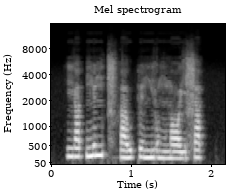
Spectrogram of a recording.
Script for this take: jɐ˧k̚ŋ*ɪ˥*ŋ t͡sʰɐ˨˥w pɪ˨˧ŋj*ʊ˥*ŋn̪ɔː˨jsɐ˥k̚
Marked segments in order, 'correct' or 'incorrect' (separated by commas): correct, incorrect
